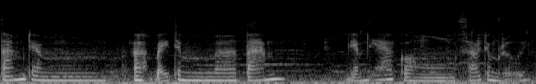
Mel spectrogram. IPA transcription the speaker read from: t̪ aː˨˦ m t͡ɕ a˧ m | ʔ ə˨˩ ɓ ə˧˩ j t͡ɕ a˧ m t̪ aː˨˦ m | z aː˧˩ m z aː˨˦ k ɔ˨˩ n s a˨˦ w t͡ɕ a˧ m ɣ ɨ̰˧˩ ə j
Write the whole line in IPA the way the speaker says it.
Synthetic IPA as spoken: t̪ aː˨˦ m t͡ɕ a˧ m | ʔ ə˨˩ ɓ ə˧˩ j t͡ɕ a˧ m t̪ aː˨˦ m | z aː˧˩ m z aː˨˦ k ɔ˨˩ n s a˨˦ w t͡ɕ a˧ m z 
